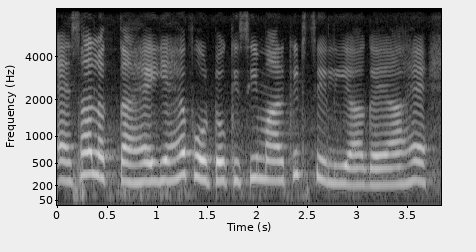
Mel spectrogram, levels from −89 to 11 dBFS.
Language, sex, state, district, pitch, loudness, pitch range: Hindi, female, Uttar Pradesh, Shamli, 265 Hz, -16 LUFS, 250-290 Hz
